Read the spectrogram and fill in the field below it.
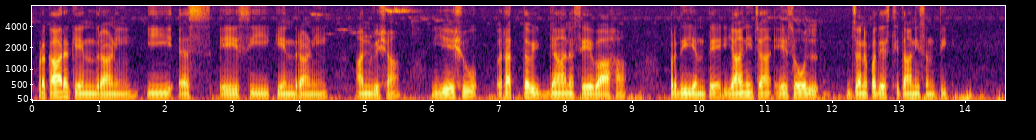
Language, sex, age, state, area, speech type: Sanskrit, male, 18-30, Haryana, rural, read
